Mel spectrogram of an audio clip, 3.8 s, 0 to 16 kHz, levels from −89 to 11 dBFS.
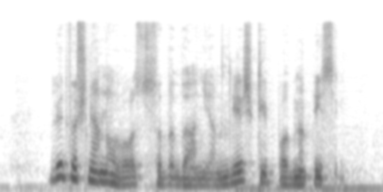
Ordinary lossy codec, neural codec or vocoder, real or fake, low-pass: none; codec, 24 kHz, 1.5 kbps, HILCodec; fake; 10.8 kHz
